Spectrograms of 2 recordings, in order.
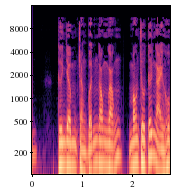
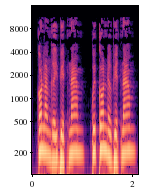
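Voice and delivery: put-on high child's voice, proudly repeating; a child saying the lesson back to mom; little boy reciting; 8 semitones higher than usual. Child repeats corrected answer.

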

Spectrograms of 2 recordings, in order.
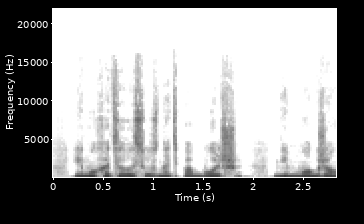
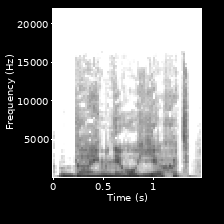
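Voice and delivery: громкий крик, намного выше; выкрикни в слезах; крик сквозь слёзы; 8 semitones higher, 7 dB louder, much slower than usual. Acted. Аляска в слезах кричит. (Аляска кричит Эрику сквозь слёзы)

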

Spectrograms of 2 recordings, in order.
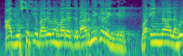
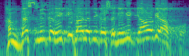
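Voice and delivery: much higher, hammed-up indignation; brothers' indignant tone; 8 semitones higher than usual. Brothers insisting to Jacob that ten can guard one, hammed-up indignation. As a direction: act out the injured pride of grown sons. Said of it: "یہ بھی tone ہے ہمارے یہاں کی".

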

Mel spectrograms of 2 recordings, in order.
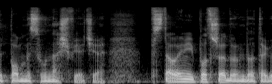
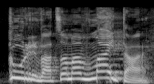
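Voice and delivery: screaming. Retold or imitated. Narrator yells at silent Kamil across the corridor, screaming. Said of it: "wydarłem się na cały korytarz".

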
